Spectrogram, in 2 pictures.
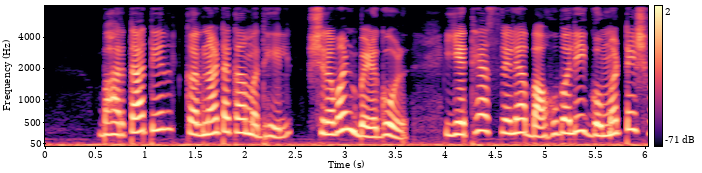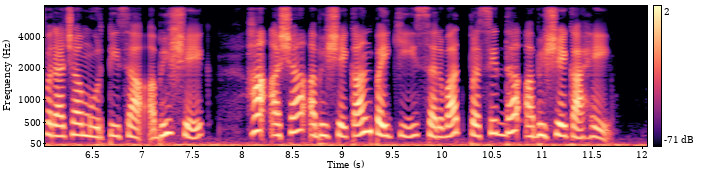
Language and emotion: Marathi, neutral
